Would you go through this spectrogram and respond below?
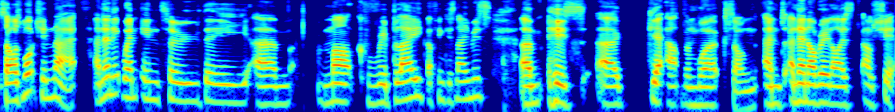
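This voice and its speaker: A man co-hosting a podcast in casual chat, talking in a rambling, chatty way and laughing between phrases. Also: on the high side. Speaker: co-host.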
